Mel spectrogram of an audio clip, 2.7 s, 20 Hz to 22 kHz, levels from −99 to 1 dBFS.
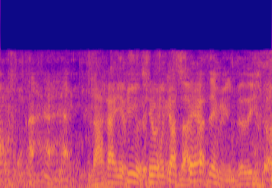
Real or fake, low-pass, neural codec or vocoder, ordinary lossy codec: fake; 7.2 kHz; codec, 16 kHz, 4.8 kbps, FACodec; MP3, 48 kbps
